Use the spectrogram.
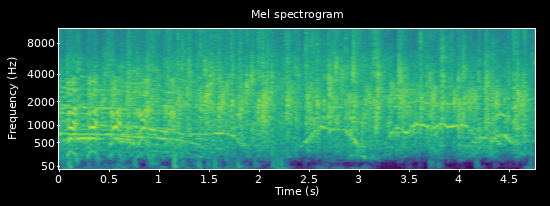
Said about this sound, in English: Hello, heroes. You can clap. It's fine.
